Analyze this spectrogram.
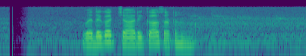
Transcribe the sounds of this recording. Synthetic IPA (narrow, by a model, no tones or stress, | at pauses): ʋæd̪ɐɡɐt͡ʃaːɾikaːsɐʈɐɦɐɦa̰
